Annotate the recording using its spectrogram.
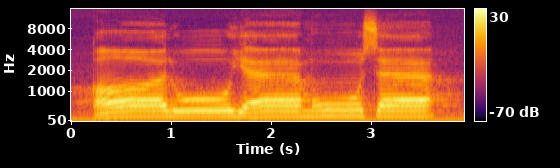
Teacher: ya kita baca hurufnya panjang-panjang ini ya seukuran dua harakat karena memang mad thii dipanjangkan uran dua harakat saja tidak lebih · Karena memang mad tabi'i dipanjangkan ukuran 2 harakat saja, tidak lebih maupun tidak kurang ya, jangan dikurangi.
